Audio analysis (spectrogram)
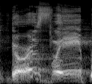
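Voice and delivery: very high squeal; hammed-up high-pitched shriek; freaking out. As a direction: squeak it in disbelieving mock panic. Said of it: "I'm, like, freaking out".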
